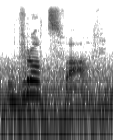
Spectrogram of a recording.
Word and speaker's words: Wrocław: I can't remember how to pronounce the name. What do we call it? Wrocław.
